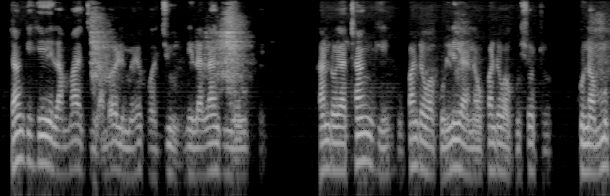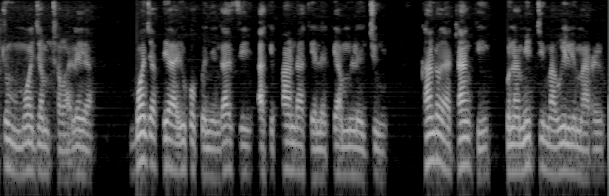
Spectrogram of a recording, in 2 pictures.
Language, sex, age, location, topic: Swahili, male, 18-24, Kisumu, health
